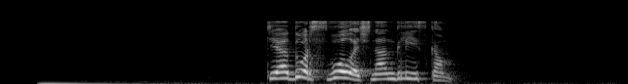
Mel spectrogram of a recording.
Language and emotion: Russian, angry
